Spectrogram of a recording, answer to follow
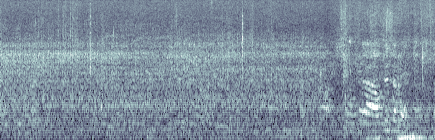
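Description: Steady outdoor background noise with faint voices in it. A person's voice comes in clearly near the end.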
